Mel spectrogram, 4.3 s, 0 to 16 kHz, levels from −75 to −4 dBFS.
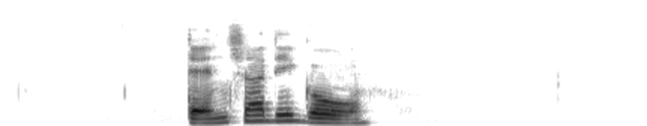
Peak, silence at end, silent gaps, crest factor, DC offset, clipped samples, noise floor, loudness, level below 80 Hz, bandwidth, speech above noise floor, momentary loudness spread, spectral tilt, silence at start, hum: -4 dBFS; 1.9 s; none; 20 dB; under 0.1%; under 0.1%; -76 dBFS; -20 LUFS; -74 dBFS; 7.8 kHz; 58 dB; 7 LU; -7 dB/octave; 1.25 s; none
